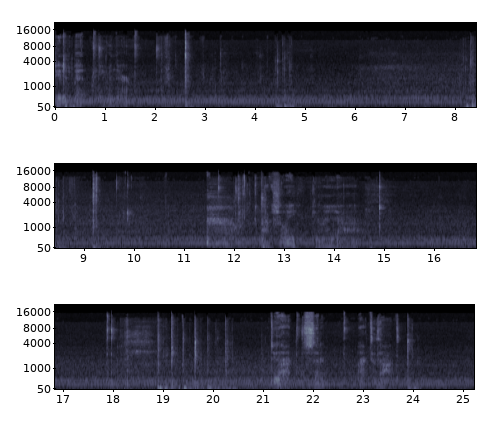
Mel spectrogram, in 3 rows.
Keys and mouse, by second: 0.2 s, 1.5 click, 2.5 KP_0, 4.8 shift+z, 8.5 shift+z, 9.1 KP_0, 12.5 n, 22.6-24.6 drag, 23.9 s.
